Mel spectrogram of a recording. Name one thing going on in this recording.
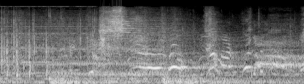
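A woman screams in alarm.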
